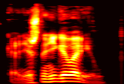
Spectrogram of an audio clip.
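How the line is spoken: Calm agreement. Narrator (Russian): спокойно согласился маг

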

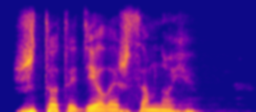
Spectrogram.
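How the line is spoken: Breathed out. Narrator (Russian): выдохнул Хейт

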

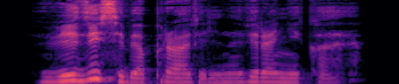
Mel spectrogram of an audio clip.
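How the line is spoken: Tired. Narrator (Russian): сказал он устало

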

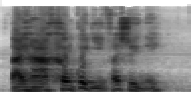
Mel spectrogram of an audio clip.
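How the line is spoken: Cold reply. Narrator (Vietnamese): Trần Lâm giọng lạnh lùng trả lời

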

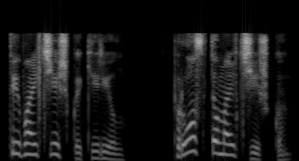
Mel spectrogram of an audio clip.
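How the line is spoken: Flat, clinical, final. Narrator (Russian): повторила она ровным голосом, будто читая диагноз, не подлежащий обжалованию

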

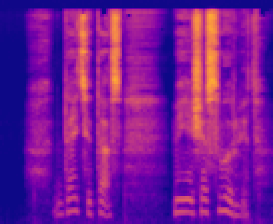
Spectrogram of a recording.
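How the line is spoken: Groaning. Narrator (Russian): простонал Андрей

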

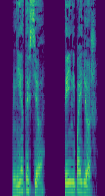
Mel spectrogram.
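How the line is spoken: Sharp, exasperated declaration. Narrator (Russian): не выдержав, резко заявил я

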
